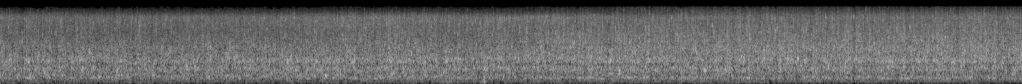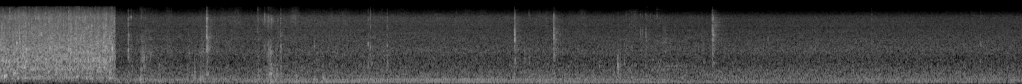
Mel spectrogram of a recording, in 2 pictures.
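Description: Rushing water of a forest stream, a steady loud rush that cuts off suddenly a little past halfway. A much quieter background with a few faint clicks follows.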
